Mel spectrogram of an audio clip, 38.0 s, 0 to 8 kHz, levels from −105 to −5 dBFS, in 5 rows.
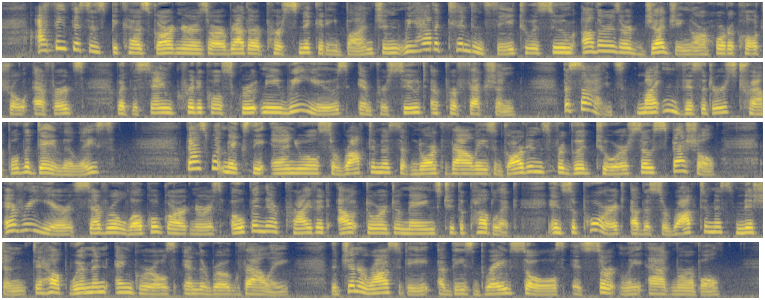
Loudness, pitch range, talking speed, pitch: -18 LUFS, 165-220 Hz, 150 wpm, 195 Hz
